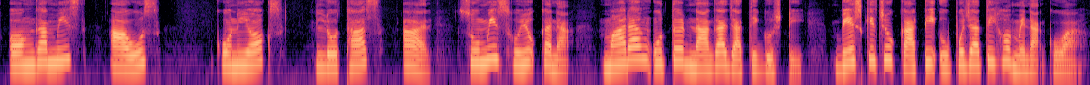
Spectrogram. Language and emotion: Santali, neutral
